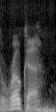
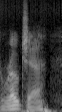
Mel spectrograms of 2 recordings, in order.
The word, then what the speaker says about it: Rocha: to roja jackson rocha it looks like roka the way it's spelled but it's pronounced rocha i said it wrong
